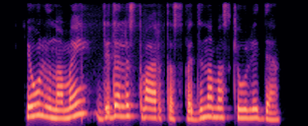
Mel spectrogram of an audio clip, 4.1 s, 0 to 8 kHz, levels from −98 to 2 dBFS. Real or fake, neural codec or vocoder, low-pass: fake; autoencoder, 48 kHz, 128 numbers a frame, DAC-VAE, trained on Japanese speech; 7.2 kHz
